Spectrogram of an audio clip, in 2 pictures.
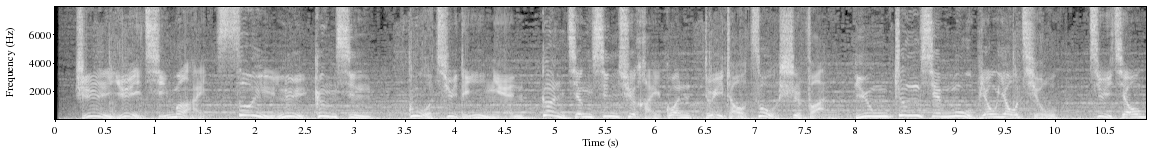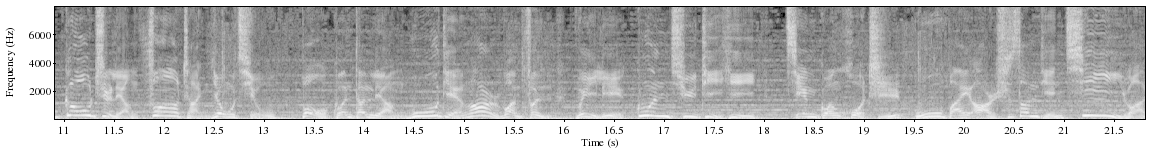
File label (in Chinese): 激情颁奖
